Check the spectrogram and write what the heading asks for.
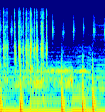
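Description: Keyboard typing sound effect: a rapid, uneven run of key clicks as text is typed out, over background music with a steady low bass.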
